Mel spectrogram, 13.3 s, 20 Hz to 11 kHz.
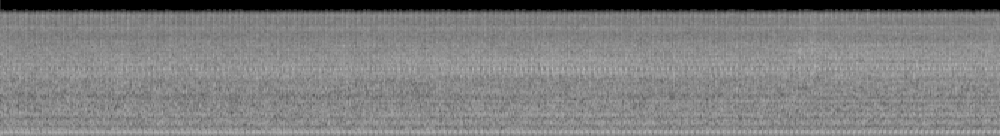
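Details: Dumped Piaggio Typhoon 125 scooter after a 20-minute first start, with only the spark plug changed. Uneven knocking at about three to four per second over a ragged single-cylinder idle. The dipstick shows it very dry of oil, and the owner is adding oil.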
